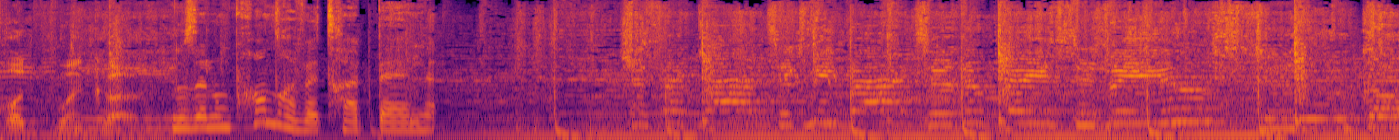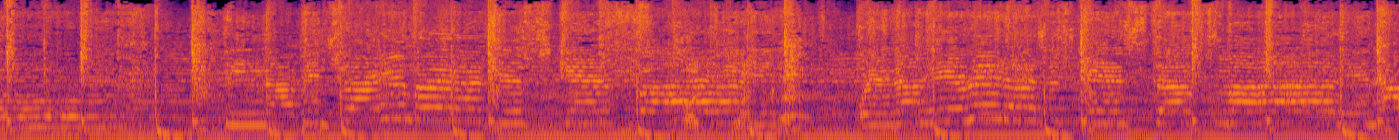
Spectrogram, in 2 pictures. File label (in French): Nail Bar Attente Longue, telephonie svi; Gemo Gemozac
